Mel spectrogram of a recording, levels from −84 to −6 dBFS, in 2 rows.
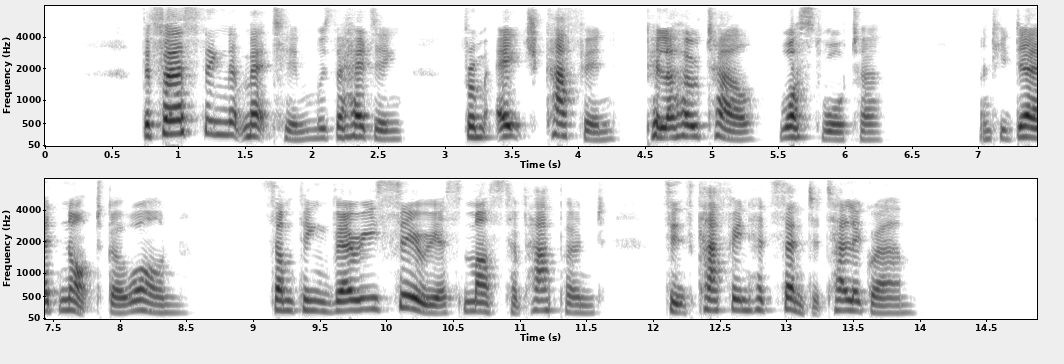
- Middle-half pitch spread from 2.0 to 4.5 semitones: No, average, 4.9 semitones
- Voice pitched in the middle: No, high, 210 Hz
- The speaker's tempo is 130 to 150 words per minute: Yes, slow, 135 wpm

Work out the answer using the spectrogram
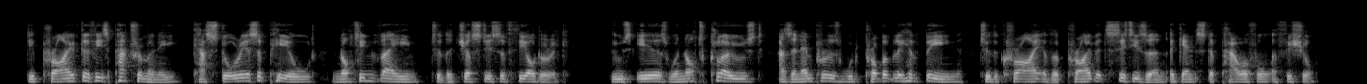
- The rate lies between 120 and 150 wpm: No, average, 160 wpm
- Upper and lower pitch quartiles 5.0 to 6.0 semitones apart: No, narrow, 2.6 semitones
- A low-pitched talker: Yes, low, 130 Hz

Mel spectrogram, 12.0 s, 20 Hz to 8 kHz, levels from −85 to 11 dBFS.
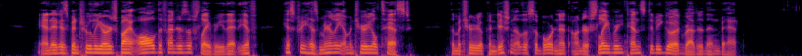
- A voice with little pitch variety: No, average, 4.6 semitones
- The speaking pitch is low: Yes, low, 130 Hz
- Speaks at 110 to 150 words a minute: No, average, 170 wpm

